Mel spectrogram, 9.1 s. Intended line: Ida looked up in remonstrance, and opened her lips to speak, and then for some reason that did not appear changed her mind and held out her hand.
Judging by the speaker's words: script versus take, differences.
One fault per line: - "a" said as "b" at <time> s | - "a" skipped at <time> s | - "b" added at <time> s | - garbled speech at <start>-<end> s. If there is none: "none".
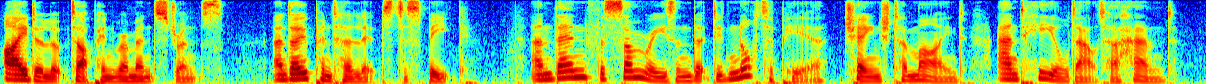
- "held" said as "healed" at 7.7 s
